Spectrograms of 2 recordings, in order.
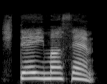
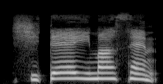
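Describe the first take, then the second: First: Said in the usual way. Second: Every syllable lengthened and distinct. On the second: Shown as a demonstration. Slow repeat for learners.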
